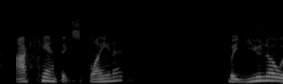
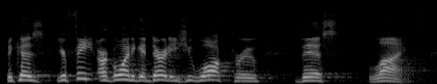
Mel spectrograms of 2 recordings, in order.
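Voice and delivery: loud, raised pulpit proclamation; impassioned preaching; 9 semitones higher, 14 dB louder than usual. Acted. Preacher voicing Jesus teaching Peter about washing, loud and forceful. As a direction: proclaim it to Peter with full conviction.

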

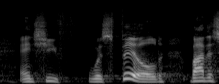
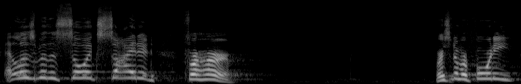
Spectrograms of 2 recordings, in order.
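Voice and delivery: ordinary talk, nothing marked

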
